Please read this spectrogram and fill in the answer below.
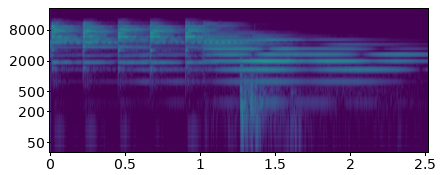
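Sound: bell ringing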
